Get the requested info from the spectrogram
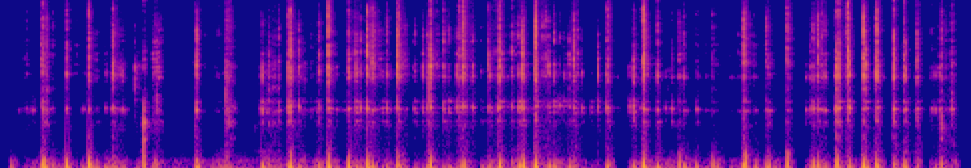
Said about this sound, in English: So I think what would be quite nice to start with is some cleaning solution that I have in this spray bottle.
